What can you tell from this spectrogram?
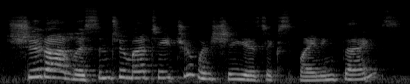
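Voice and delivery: "things" rises at the end, as a question; question tune. Shown as a demonstration. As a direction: ask it, lifting sharply on "things". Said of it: "That is a question word".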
